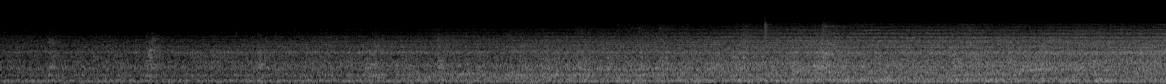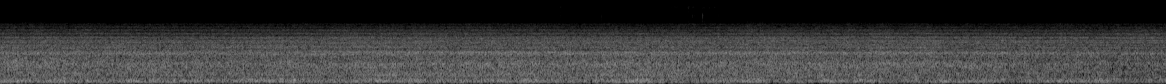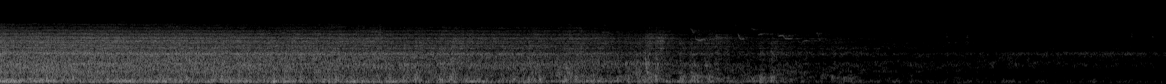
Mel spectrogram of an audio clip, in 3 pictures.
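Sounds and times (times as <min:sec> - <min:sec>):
locomotive high whine: 0:00.0 - 0:27.0
train rumbling past: 0:00.0 - 0:34.6.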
